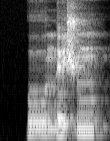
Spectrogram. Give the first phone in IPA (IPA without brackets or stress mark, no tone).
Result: oː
